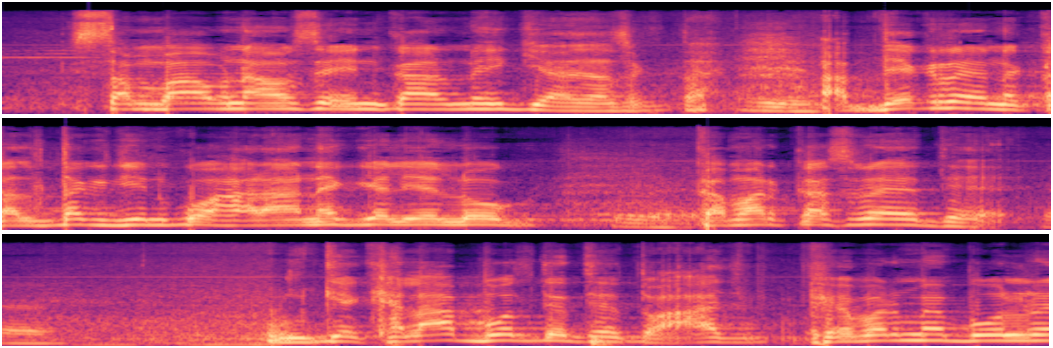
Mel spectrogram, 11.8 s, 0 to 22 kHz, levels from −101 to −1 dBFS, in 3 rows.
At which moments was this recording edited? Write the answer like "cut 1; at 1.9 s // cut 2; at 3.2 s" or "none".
none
